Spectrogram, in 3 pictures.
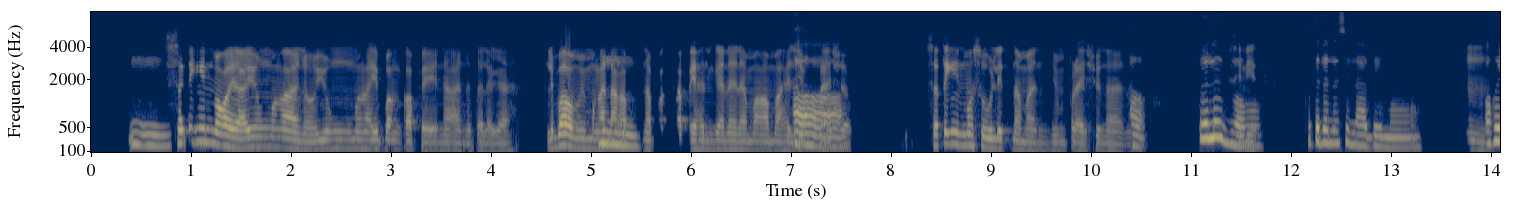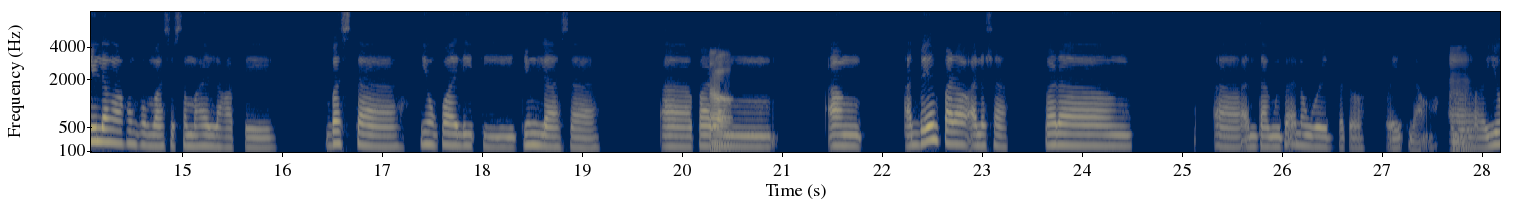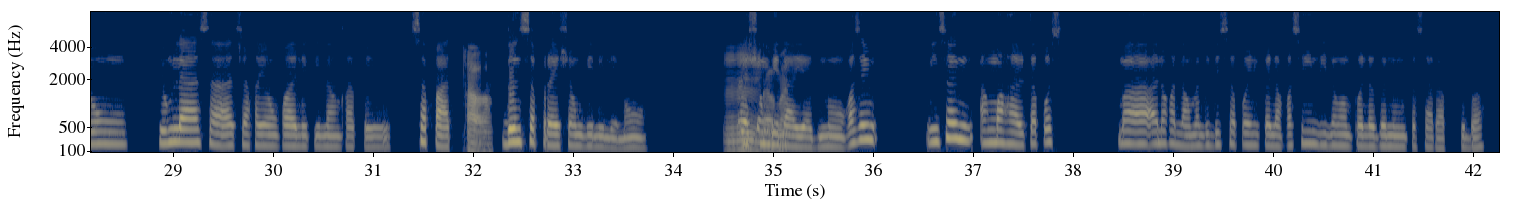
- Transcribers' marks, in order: other background noise; tapping
- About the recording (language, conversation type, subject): Filipino, unstructured, Ano ang palagay mo sa sobrang pagtaas ng presyo ng kape sa mga sikat na kapihan?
